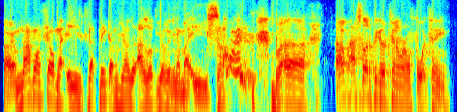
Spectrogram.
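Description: A man's voice: medium pitch, fast, muffled recording. A man, a rapper telling his story in a casual interview and often laughing at himself. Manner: laughs often, self-mocking, lively. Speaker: guest rapper.

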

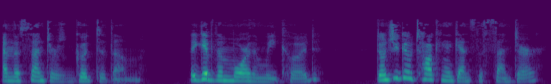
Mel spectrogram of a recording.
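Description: A woman reading the part of a sour, belittling husband in a story, gloomy and complaining, quick to turn brutal. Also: lowish voice, animated, darkish tone, dry recording. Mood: angry. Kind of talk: dramatic audiobook character reading.

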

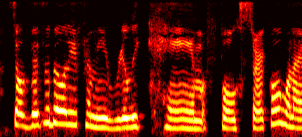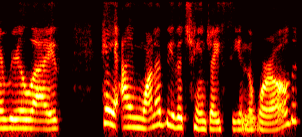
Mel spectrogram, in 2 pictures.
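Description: A woman guest on a podcast telling personal stories with animated, playful asides. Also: mid-range voice, no echo, lo-fi sound. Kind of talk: candid interview conversation.

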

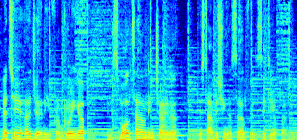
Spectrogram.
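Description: A man's voice: fairly low pitch, fairly quick. A man hosting a podcast, introducing and questioning a guest. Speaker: podcast host, interviewer. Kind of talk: scripted introduction and interview questions. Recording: music playing behind the voice.

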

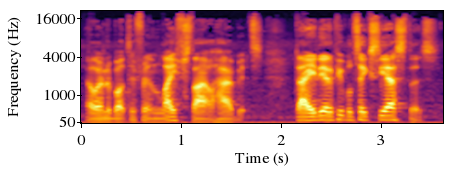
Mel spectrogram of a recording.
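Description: A young man with a fairly low voice, talking in an easygoing, rambling way and leaning on lots of fillers. He sounds like a podcast guest in casual conversation. A faint hiss sits behind him. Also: fast. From United States. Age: young adult. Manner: relaxed, rambling storyteller with frequent fillers.

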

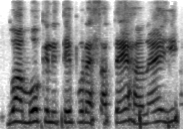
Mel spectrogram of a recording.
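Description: A woman's voice: fairly high pitch, fairly even intonation, brisk, background noise. A woman hosting a live stream, graciously greeting viewers and reading their comments aloud. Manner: gracious, slightly formal. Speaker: host.

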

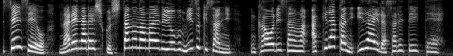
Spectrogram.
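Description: A woman's voice: very high voice, big pitch swings, normal speed, a bit bright, full character voice. A woman playing an earnest, very polite schoolboy apprentice detective who narrates a radio drama. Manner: very polite, formal speech.

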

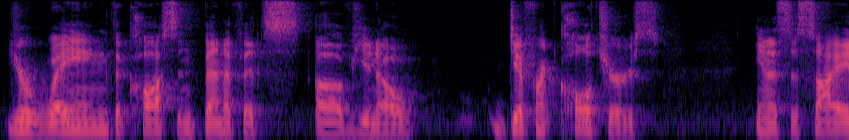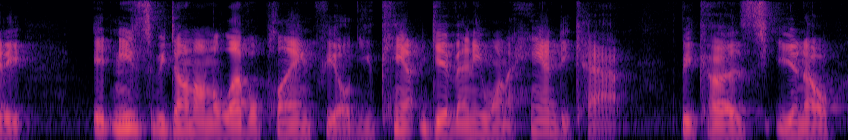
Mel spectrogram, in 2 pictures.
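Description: A man in a casual podcast discussion, making his argument in measured points. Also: medium pitch, bright, forceful tone.

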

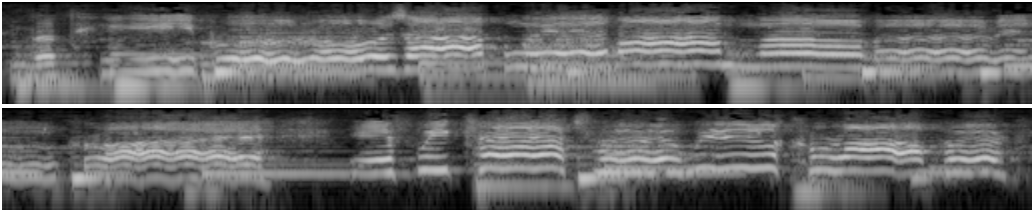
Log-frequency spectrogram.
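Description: Tavern folk singer, mournful old ballad, really slow, muffled radio w/ loud music. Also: female voice, sits high.

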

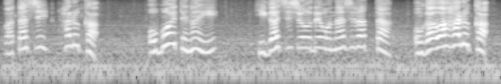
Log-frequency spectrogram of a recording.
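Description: A woman's voice: very high-pitched, lively intonation, normal speed, fairly bright tone, slight background noise. An actress playing a friendly, forward, sporty woman in her twenties in a radio drama, chatting casually and directly. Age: 20s.

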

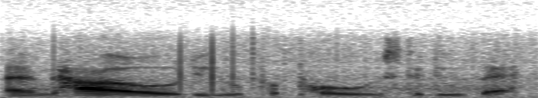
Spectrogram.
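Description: A man's voice: rumbling low, a little slow, a bit bright, heavily acted. A man playing a greedy, murderous villain, defiant and gloating, in theatrical 1930s radio drama style. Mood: gloating menace. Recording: noisy vintage 1930s radio recording.

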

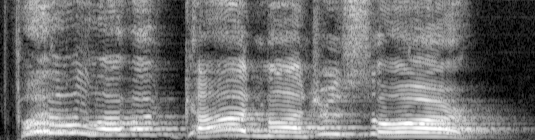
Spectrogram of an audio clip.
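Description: Fortunato, a shrill laughing nobleman. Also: roomy sound, distant mic. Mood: desperate pleading. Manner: high shrill giggling, then frantic and hurried. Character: chained noble man, laughing wildly then pleading.

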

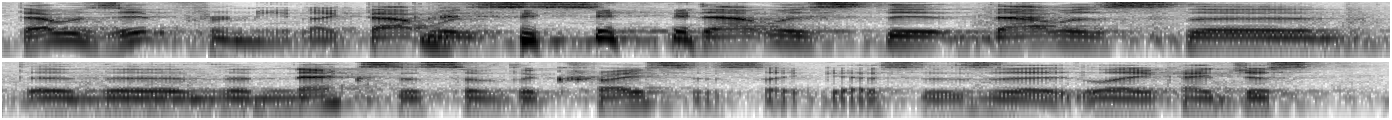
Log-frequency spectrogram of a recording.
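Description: A man's voice: mid-range voice, normal speed, slight background noise. A man from Nova Scotia, an author talking casually in an interview, rambling with many restarts. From Nova Scotia, Canada. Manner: rambling, many restarts, animated when excited. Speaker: author guest. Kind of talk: conversational interview.

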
